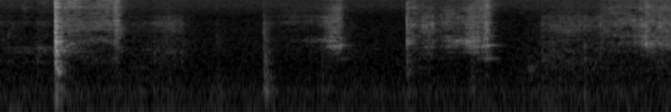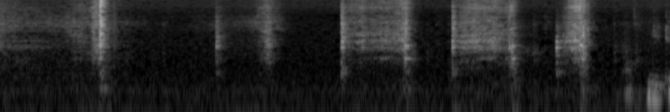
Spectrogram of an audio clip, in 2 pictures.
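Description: Acrylic paint scraped across a canvas while painting white roses, a series of soft, raspy scrapes in irregular strokes, fairly quiet and close, with no talking.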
